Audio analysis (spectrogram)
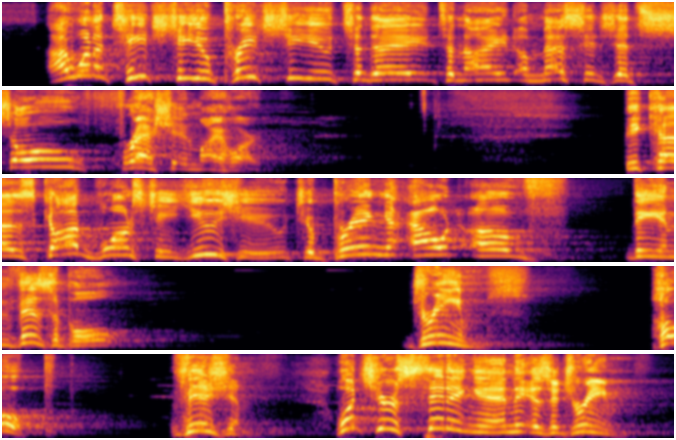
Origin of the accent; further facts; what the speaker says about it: New York, United States; We grew up in Long Island, New York, and we would go into Manhattan for different occasions.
